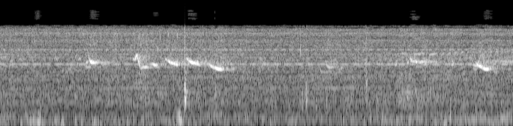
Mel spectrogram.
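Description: Birds chirping, many short falling notes repeated on and off, with a few sharp knocks, the loudest about two and a half seconds in.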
